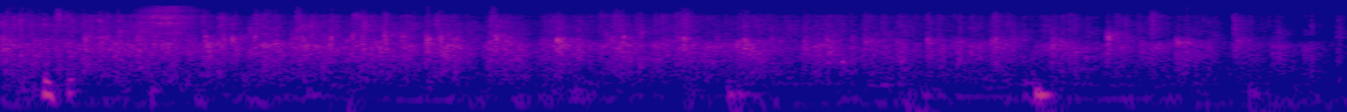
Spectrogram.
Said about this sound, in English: So give her the delight of a lovely Greenbelt round of applause.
